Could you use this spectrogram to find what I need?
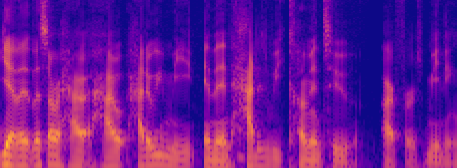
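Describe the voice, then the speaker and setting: Here is a normal speaking voice from a man with an American accent, pitched fairly low with ordinary pitch variation. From US South, Atlanta. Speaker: podcast co-host, former college athlete. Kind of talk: casual chat.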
